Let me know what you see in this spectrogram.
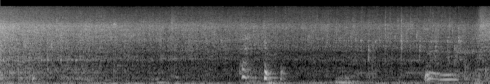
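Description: Food frying in hot oil in a metal cooking pot: a loud, steady sizzle.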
